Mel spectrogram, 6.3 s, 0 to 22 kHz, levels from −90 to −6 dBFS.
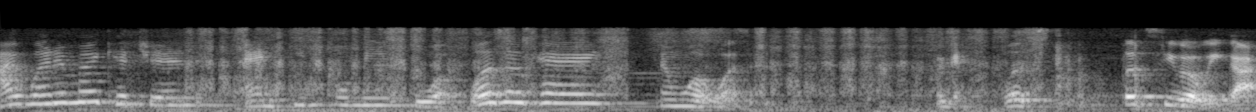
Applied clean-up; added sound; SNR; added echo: none; Writing; 15 dB; reverberation time 0.5 s.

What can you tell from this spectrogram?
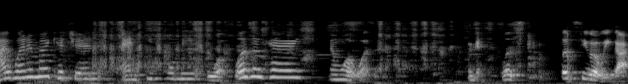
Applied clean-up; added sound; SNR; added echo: classical method WPE with log-MMSE.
